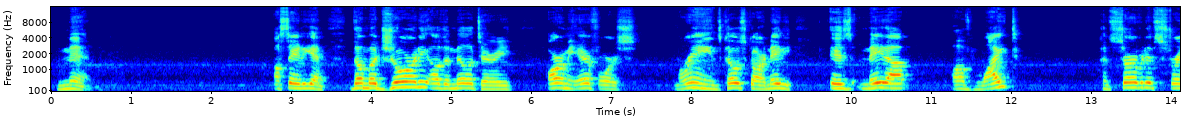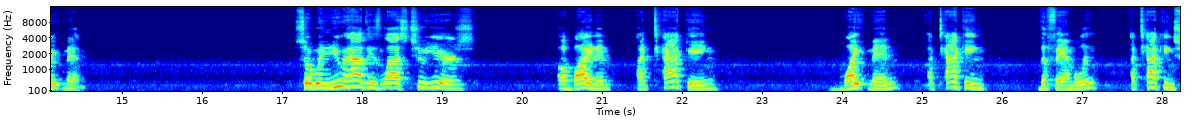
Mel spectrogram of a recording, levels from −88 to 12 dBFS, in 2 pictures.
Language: English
